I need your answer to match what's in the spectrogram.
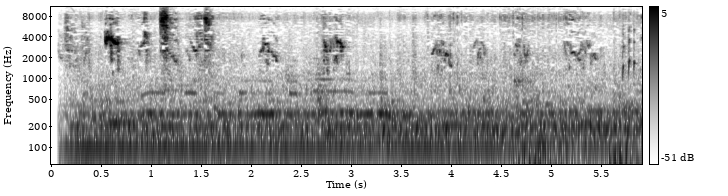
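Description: Budgerigars chirp and chatter in short, high, scratchy notes over a steady low hum.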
